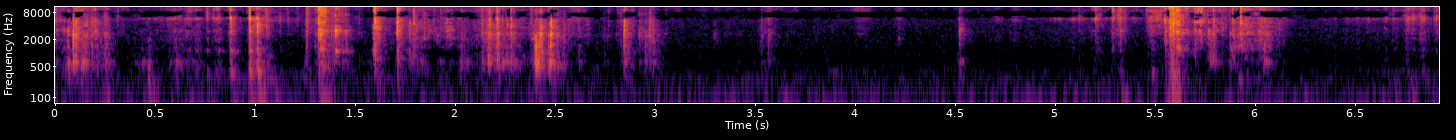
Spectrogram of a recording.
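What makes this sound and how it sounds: A black utility blade scrapes and crumbles the surface of a solid, hand-sized lilac Palmolive bar of soap held in the hand. Dry, bright crunching and scraping bursts cluster over the first three seconds. A quieter stretch of faint crackling follows, then one more sharp crumbling scrape near the end.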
